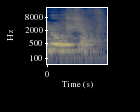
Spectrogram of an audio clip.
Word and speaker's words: brochure: जो शब्द फ्रेंच भाषा से आए वहां पर CH को शा प्रोनाउंस किया जाता, तो यहां पर भी उसको शा ही रखा गया।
